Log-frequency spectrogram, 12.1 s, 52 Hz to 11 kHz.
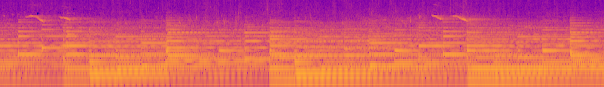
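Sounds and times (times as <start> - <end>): rain: 0.0 - 12.0
slow relaxation music: 0.0 - 12.0.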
